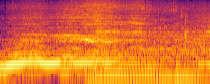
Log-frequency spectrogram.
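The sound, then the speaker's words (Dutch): Lamborghini Aventador sports car pulling in to park: a loud, steady engine drone whose pitch wavers slightly throughout, with no talk over it. “Lamborghini Aventador is toch een zeer exclusieve wagen, ja. Ik eh, neem aan dat we eh, ons klaarmaken voor een exclusief gesprek zo dadelijk. Parkeert u maar.”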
